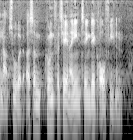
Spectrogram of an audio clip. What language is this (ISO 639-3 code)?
dan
